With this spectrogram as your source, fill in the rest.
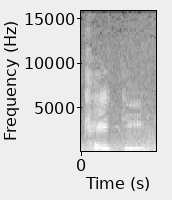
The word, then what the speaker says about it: keiki: and so the hawaiian word for children is keiki it's k-e-i-k-i keiki so to all of the keiki in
